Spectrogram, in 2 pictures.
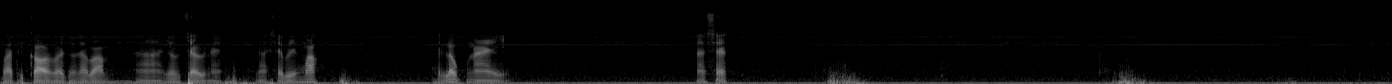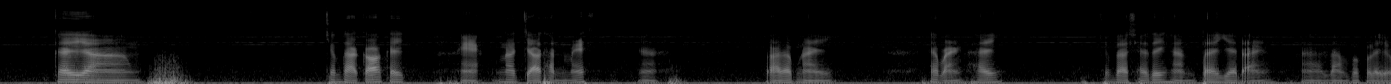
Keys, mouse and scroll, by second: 0.0 middle click, 2.2 click, 2.7 shift+middle click, 4.5 click, 11.6 right click, 12.3 middle click, 12.8-13.1 scroll up 1, 13.2 middle click, 14.0-14.4 scroll down 1, 14.4 middle click, 15.0 scroll up 1, 15.1 middle click, 16.0 scroll down 1, 16.5 middle click, 17.0 shift+middle click, 17.3 scroll up 1, 18.1 shift+middle click, 18.4 scroll down 1, 18.9 middle click, 25.2 click, 25.9 middle click.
